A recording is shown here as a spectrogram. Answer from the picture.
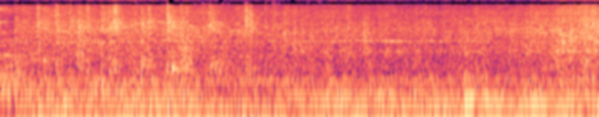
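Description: Sausages frying in a pan: a steady sizzle with faint scattered crackles.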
